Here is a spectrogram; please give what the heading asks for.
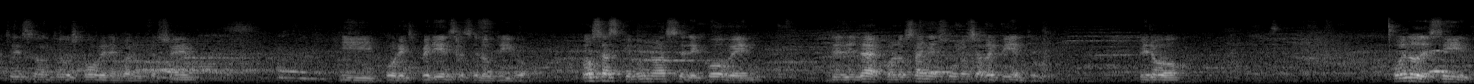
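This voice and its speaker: An older man speaks earnestly to a young audience, stopping often to ask rhetorical questions. His voice comes from some way off the mic in an echoey room, with steady room noise behind him. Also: fairly low pitch, takes it slowly, pauses often. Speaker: speaker giving a talk. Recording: echoey room heard from a distance.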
